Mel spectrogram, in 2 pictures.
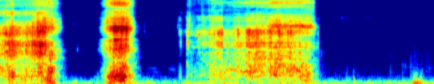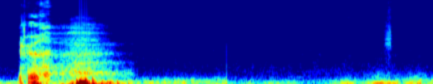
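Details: Morning sneezing with a congested, runny nose; sharp hissing bursts and a longer rushing blow, then wet nasal sniffles and a snort.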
